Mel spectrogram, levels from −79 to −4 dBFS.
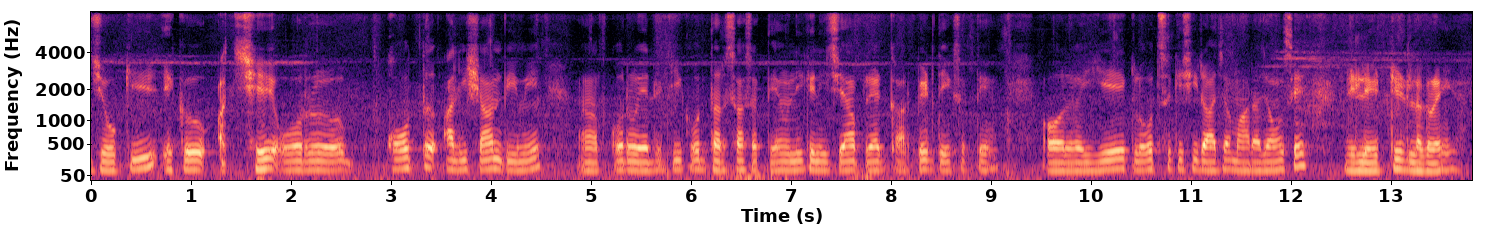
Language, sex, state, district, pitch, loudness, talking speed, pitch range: Hindi, male, Bihar, Jahanabad, 115 Hz, -18 LUFS, 150 wpm, 110-125 Hz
